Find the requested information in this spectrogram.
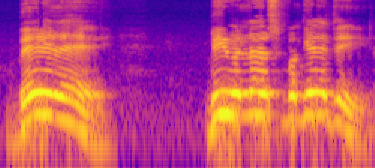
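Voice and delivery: put-on high, loud Italian accent, arms wide; cheerful Italian greeting. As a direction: hail it like a proud Italian chef. Inventor greets him in Italian.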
